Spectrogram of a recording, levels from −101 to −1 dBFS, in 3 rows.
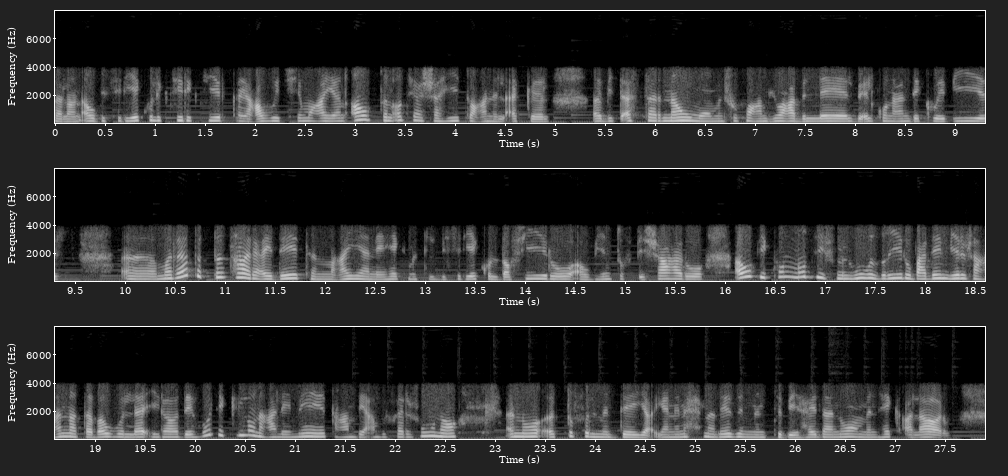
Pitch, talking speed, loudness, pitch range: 200 Hz, 135 wpm, -31 LUFS, 185-230 Hz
